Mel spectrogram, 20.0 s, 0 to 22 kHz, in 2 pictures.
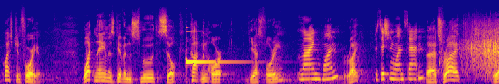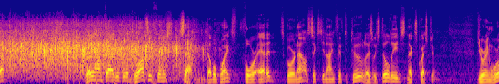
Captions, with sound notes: Here comes another question for you. "What name is given smooth silk, cotton or--" [ping] Yes, Fluorine? - Line 1. - Right. Position 1, satin. - That's right. Yep. [applause] Rayon fabric with a glossy finish, satin. Double points, 4 added. Score now, 69-52. Leslie still leads. Next question.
